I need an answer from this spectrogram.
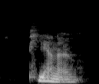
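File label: "piano", British English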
